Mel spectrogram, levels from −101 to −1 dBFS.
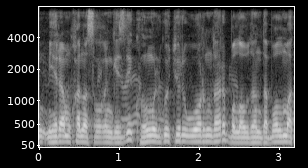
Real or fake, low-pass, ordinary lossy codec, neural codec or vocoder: real; 7.2 kHz; Opus, 64 kbps; none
